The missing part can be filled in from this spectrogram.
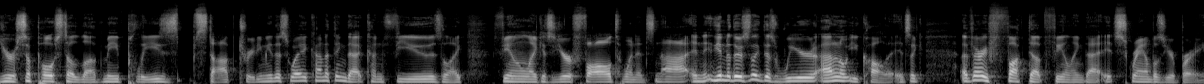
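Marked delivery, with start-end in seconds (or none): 0.0-3.1 acted, desperate tone. Acting out the inner voice of someone being yelled at: imitating a desperate plea. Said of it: "reverted to that desperate".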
